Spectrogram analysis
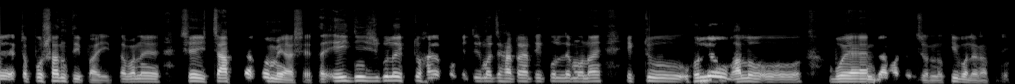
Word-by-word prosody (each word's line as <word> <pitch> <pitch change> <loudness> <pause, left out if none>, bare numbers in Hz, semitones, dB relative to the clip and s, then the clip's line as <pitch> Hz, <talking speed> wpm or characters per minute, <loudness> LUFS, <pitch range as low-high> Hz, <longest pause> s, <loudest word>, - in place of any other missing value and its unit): একটা - - -4
প্রশান্তি 160 -4 +1
পাই। 95 - -2
তার 130 - -3
মানে 135 0 0 0.4
সেই 160 -1 +4
চাপটা 150 -2 +4
কমে 145 -7 +4
আসে। - - -10
তাই - - -2
এই 170 - +5
জিনিসগুলো 180 0 +3
একটু 175 - -8
হয় 155 +1 -1
প্রকৃতির 375 - -11
মাঝে 150 +1 -4
হাঁটাহাটি 150 +1 0
করলে 155 -1 -4
মনে 140 +1 -2
হয় 150 0 -1 0.3
একটু 170 - -3 0.4
হলেও 180 +5 +6 0.2
ভালো 140 +3 +4 0.8
বয়ে 135 +1 +5
আনবে 120 -2 0
আমাদের 405 -2 -8
জন্য। 95 - -7
কি 150 - -1
বলেন 100 -5 -2
আপনি? - - -35
150 Hz, 175 wpm, -21 LUFS, 135-165 Hz, 0.8 s, হলেও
